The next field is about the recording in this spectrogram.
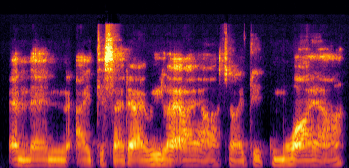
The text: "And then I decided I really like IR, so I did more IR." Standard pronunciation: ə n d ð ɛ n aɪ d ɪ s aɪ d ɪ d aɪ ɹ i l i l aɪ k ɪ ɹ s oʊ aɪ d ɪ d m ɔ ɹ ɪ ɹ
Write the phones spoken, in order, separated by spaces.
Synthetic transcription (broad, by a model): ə n ð ɛ n aɪ d ɪ s aɪ d ɪ d aɪ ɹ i l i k aɪ ɪ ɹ s oʊ aɪ d ɪ d m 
